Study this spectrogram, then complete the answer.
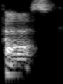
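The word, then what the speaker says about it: Peirce: look at charles saunders purse it looks like pierce but pronounced purse an american philosopher has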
